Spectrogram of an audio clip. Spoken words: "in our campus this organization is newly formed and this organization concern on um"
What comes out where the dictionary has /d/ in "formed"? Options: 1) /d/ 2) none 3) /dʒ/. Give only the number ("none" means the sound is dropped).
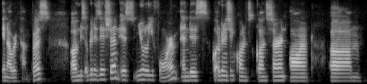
2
